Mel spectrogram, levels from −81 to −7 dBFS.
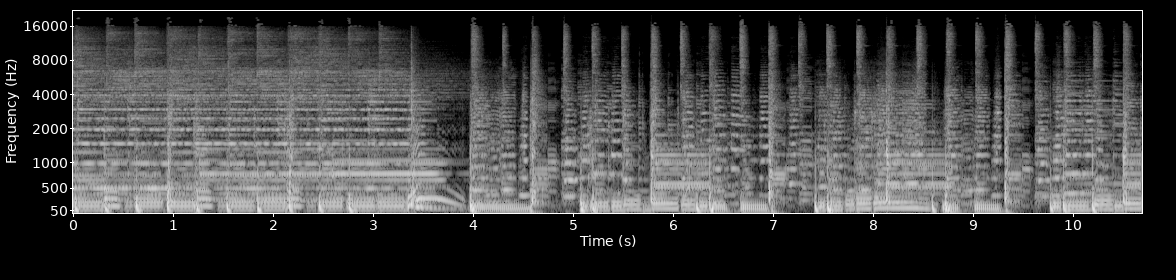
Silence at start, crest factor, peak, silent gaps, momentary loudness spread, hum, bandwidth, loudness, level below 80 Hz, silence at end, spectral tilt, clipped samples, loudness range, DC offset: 0 s; 18 dB; -4 dBFS; none; 5 LU; none; 19.5 kHz; -22 LUFS; -32 dBFS; 0 s; -4.5 dB/octave; under 0.1%; 3 LU; under 0.1%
